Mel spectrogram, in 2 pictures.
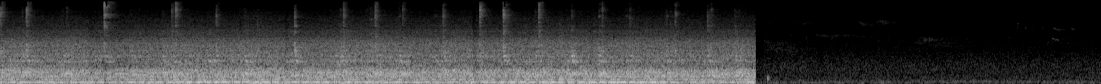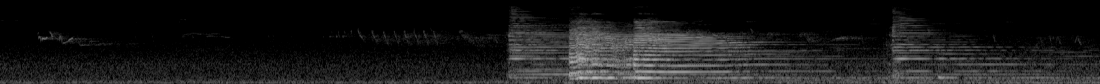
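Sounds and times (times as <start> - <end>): loud rumbling with low hum: 0.0 - 7.6.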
